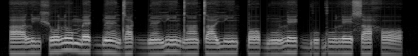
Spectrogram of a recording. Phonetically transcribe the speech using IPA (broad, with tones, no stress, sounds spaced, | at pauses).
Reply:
a˨ l i˨ ʃ o˨˦ l o˦ m ɛ˦ ɡ͡b ɛ̃˦˨ d a˧ ɡ͡b ɛ̃˧ j ĩ˦ d ã˧ t a˧ j ĩ˦ k͡p ɔ˦ b ũ˧ l e˦ ɡ͡b u˧ ɡ u˦ l e˦ s a˦ h ɔ˦˨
